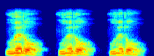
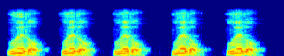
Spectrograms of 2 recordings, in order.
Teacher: language but not in English not in English um it's uh the flap T is similar to a d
